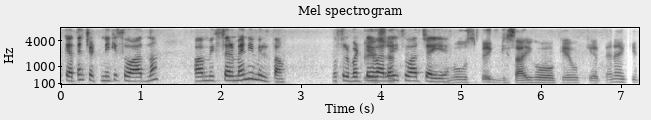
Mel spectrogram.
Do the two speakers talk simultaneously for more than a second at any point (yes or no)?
no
